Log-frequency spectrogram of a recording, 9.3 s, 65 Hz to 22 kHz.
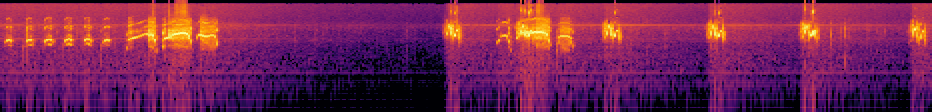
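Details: From a Kent Island, Maryland nest camera, late July 2018: an osprey opens with six evenly spaced whistled notes that build into a loud, ringing call, then scattered single chirps follow.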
